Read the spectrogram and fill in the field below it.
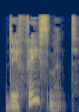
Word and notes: defacement: British English

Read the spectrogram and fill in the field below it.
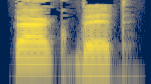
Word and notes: backbit: British English

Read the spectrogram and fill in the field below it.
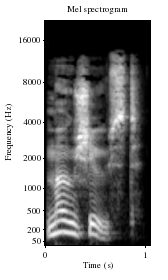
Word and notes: mot juste: British English

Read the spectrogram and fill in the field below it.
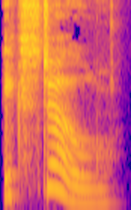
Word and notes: extol: British English

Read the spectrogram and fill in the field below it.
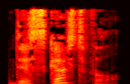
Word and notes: disgustful: British English

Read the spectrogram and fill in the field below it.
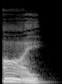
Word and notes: i.q: British English

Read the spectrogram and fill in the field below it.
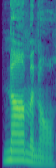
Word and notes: nominal: American English

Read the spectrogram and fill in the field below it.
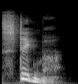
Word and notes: stigma: British English

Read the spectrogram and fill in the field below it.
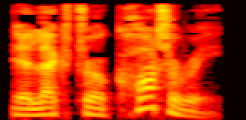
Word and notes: electrocautery: British English

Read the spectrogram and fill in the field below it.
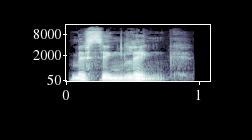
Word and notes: missing link: British English

